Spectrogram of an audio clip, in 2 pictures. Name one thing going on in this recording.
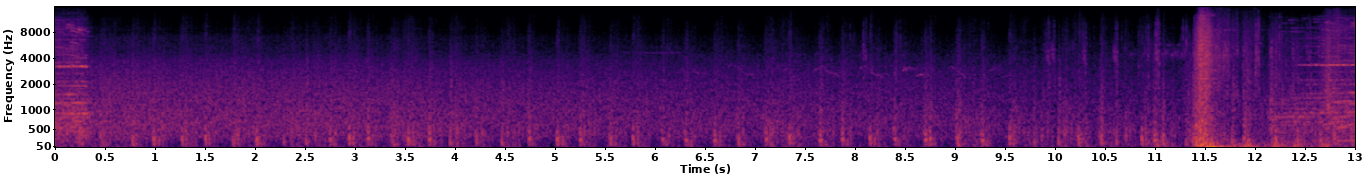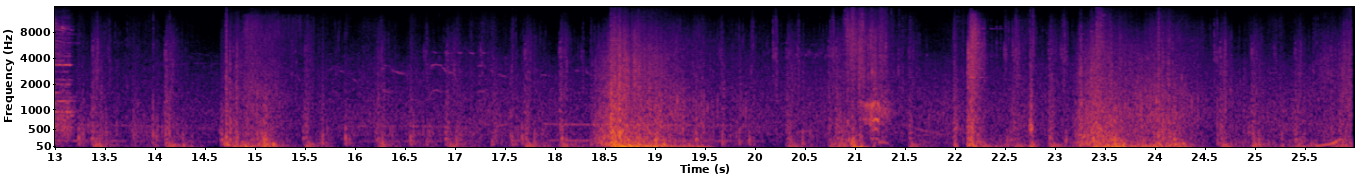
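Armoured footsteps tramp steadily through grass.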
